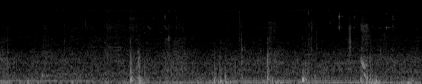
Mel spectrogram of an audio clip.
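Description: Footsteps on a fibreglass boat deck: a few light, irregular steps from about a second in, over a low steady hum.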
